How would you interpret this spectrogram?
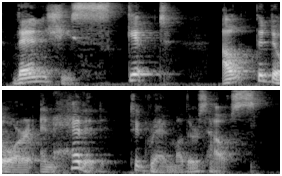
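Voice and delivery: ordinary delivery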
